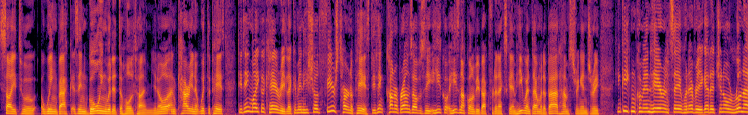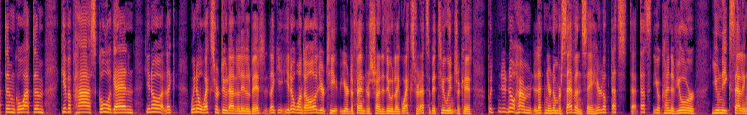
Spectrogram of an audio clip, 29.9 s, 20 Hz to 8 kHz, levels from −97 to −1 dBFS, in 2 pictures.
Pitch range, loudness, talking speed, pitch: 150-225 Hz, -17 LUFS, 275 wpm, 180 Hz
